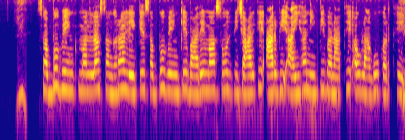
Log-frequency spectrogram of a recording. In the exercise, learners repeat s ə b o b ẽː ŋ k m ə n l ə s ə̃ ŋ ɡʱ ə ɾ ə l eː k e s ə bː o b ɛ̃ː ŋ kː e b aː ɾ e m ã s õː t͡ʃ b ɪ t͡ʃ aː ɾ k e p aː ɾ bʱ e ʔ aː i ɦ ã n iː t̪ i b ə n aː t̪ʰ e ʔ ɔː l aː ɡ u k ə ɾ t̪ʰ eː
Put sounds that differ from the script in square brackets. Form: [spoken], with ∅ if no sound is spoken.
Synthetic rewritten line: s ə b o b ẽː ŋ k m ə n l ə s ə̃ ŋ ɡʱ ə ɾ ə l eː k e s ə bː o b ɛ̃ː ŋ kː e b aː ɾ e m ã s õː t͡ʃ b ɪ t͡ʃ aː ɾ k e [ʔ] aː ɾ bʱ [i] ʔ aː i ɦ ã n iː t̪ i b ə n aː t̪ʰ e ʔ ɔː l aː ɡ u k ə ɾ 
